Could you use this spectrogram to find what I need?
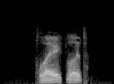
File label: "platelet", English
